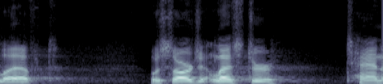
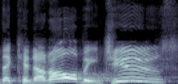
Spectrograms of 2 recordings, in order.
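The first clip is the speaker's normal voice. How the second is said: furious shout, much higher and louder; screamed; 9 semitones higher, 6 dB louder than usual. Retold or imitated. Nazi major screaming at Dad in fury. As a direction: scream it at the sergeant in outrage. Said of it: "he screamed".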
